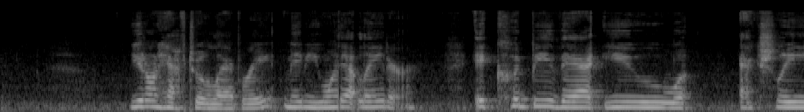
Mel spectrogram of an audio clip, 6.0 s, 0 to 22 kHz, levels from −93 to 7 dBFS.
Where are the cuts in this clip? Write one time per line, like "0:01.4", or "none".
0:02.5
